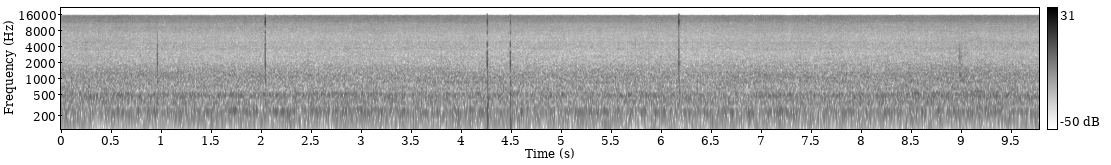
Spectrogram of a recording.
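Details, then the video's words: Foraging honey bees in spring, 4 May 2013, dry weather with cold nights as the main nectar flow starts; steady, thick buzzing drone of many bees with a few faint clicks. "Trachtflug am 4. Mai 2013"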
